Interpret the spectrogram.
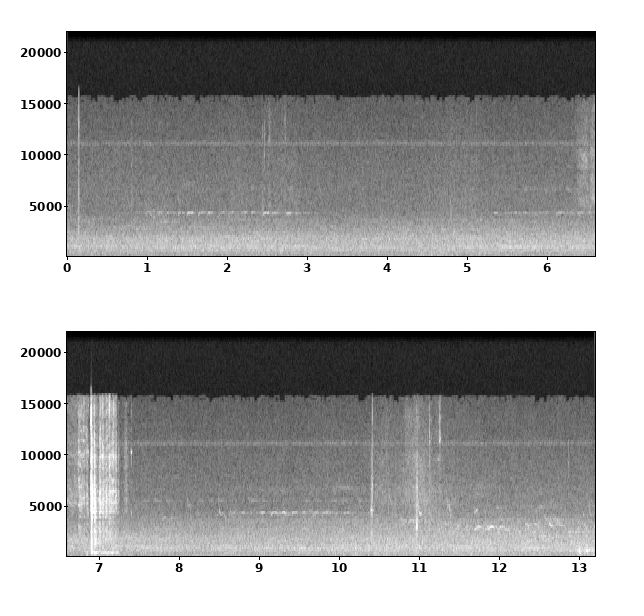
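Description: Steady rumble and hiss of a freight train hauled by two Deutsche Bahn electric locomotives as it approaches. A single sharp clank comes about halfway through.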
